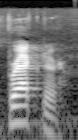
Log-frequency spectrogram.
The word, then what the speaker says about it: Breckner: So my last name is actually mispronounced by almost everybody. That's the way it's actually pronounced, is Breckner.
